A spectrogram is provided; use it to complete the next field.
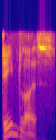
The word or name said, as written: deedless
